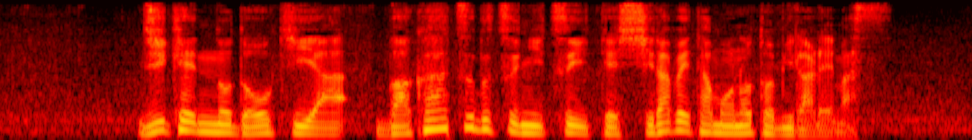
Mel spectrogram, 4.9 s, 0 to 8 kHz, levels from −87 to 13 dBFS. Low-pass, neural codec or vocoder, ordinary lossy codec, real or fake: 7.2 kHz; none; none; real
